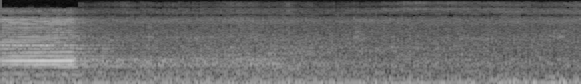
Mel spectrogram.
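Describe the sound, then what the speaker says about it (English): A car horn blares loudly for half a second in city traffic, then fades into a steady low rumble of passing vehicles and road noise. "Hearing all these horns"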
